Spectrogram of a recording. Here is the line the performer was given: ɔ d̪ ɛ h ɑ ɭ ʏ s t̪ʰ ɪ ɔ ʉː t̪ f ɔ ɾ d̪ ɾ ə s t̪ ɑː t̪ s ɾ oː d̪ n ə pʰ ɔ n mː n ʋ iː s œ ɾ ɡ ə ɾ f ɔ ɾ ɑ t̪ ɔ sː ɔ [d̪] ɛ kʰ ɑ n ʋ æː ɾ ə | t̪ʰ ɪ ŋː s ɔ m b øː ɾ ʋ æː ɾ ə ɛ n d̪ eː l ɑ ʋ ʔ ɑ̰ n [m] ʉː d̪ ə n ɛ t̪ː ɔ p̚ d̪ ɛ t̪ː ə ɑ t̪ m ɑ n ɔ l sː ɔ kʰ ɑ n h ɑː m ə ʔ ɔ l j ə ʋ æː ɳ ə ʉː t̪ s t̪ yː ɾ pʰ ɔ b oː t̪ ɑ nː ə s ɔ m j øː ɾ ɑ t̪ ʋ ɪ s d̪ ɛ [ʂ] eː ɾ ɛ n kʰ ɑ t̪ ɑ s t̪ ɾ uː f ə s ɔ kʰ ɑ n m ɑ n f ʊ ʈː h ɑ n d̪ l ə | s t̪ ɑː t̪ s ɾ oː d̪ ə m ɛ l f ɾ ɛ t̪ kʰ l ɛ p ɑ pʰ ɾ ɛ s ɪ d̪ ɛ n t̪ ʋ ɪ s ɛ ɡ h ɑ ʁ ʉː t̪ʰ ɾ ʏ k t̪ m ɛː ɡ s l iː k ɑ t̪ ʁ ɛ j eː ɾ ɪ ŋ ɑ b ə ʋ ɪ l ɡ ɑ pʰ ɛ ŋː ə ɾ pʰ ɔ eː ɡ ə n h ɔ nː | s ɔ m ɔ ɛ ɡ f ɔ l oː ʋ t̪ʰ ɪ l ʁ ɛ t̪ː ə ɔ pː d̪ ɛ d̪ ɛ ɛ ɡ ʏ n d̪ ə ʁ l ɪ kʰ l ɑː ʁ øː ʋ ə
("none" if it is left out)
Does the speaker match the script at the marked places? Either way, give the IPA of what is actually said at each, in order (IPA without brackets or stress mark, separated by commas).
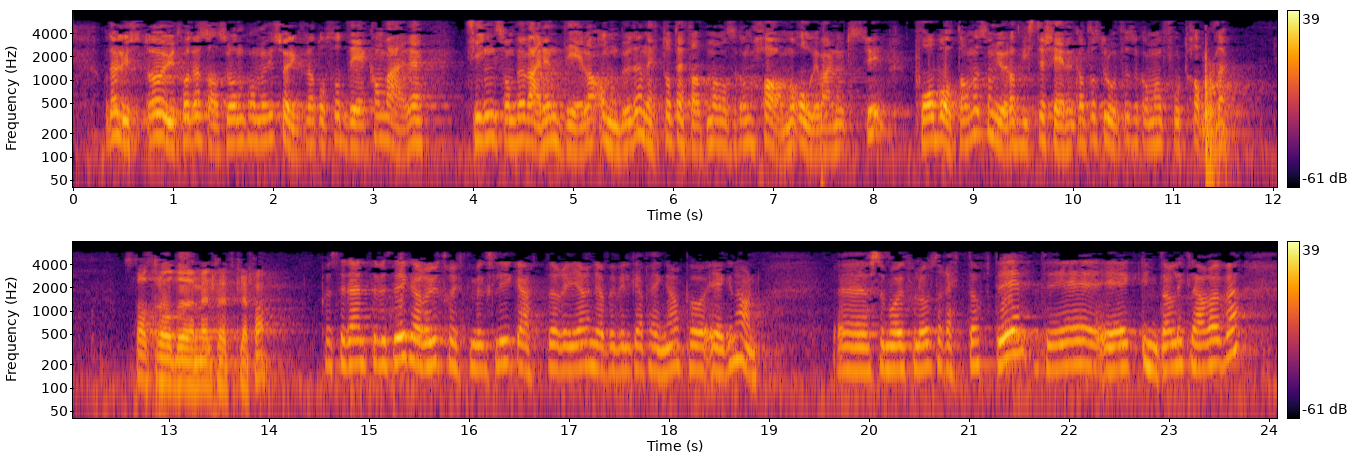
d̪, b, ʂ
